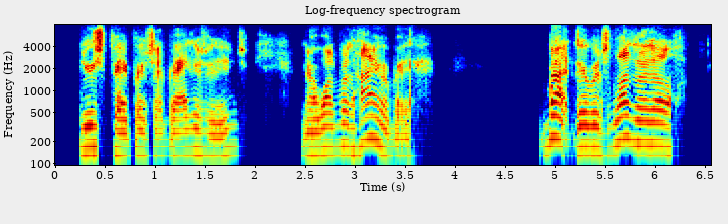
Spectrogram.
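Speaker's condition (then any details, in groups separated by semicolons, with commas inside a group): Spinal muscular atrophy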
